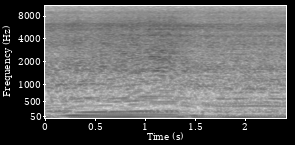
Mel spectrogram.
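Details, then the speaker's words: 1988 Pontiac Fiero 2.5, driving: loud raspy exhaust with deep drone rising and falling with revs, whiny at high revs and louder than the day before; suspected exhaust leak. "at high revs it's really whiny so that's what leads me to believe I might have an exhaust leak"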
